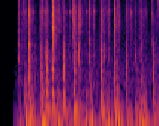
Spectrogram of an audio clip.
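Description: Computer keyboard typing: a fast, uneven run of keystroke clicks, starting about a quarter second in.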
